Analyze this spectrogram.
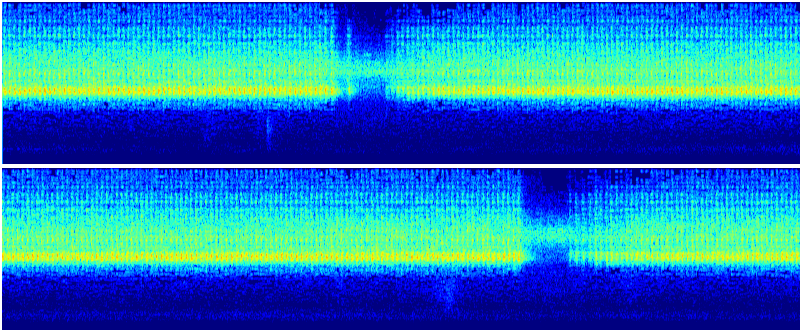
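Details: Continuous piercing insect buzz from grasshoppers, recorded with no music for sleep and focus, holding one high pitch throughout. Two short quiet gaps interrupt it, then it resumes at the same level.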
